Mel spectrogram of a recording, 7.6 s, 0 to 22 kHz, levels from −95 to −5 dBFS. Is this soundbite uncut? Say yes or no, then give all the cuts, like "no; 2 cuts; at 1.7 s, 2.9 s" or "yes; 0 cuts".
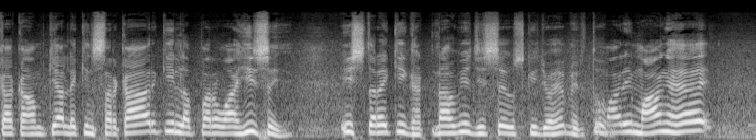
no; 1 cut; at 6.1 s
